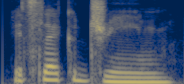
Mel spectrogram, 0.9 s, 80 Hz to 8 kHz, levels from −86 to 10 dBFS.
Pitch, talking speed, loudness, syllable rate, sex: 185 Hz, 260 wpm, -16 LUFS, 5.1 syllables/s, female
